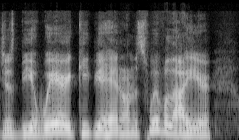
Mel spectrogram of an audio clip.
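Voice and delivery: ordinary talk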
